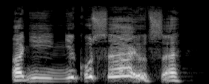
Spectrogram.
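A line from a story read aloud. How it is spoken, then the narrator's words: Trembling voice. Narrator (Russian): дрожащим голосом осведомился горностай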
